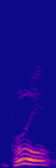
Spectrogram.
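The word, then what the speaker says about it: Bruihl: Brule see we we got all the difficult pronounced names here.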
